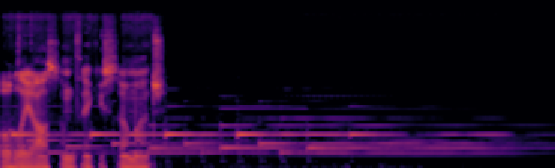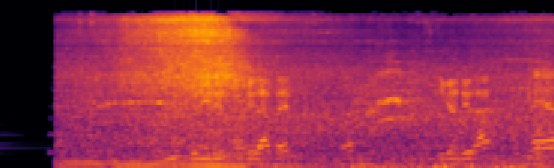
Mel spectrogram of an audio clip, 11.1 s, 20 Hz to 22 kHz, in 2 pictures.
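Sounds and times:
car passing: 0:06.1 - 0:11.0.

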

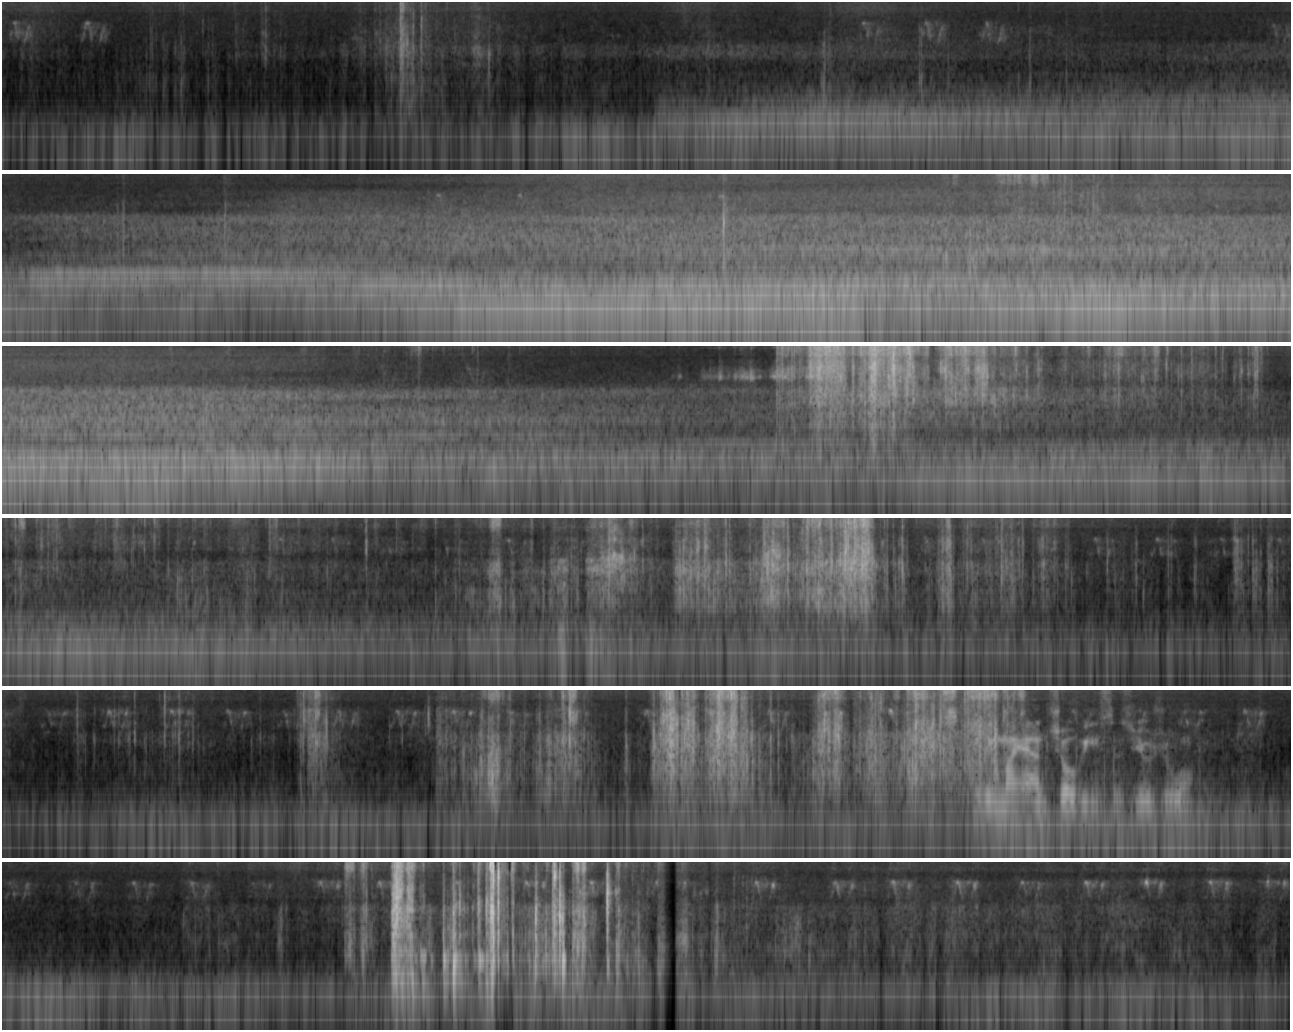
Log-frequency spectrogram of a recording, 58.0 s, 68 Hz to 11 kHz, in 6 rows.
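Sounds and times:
motorboat engine hum: 0:02.8 - 0:58.0
close crunching clicks: 0:24.6 - 0:46.5.

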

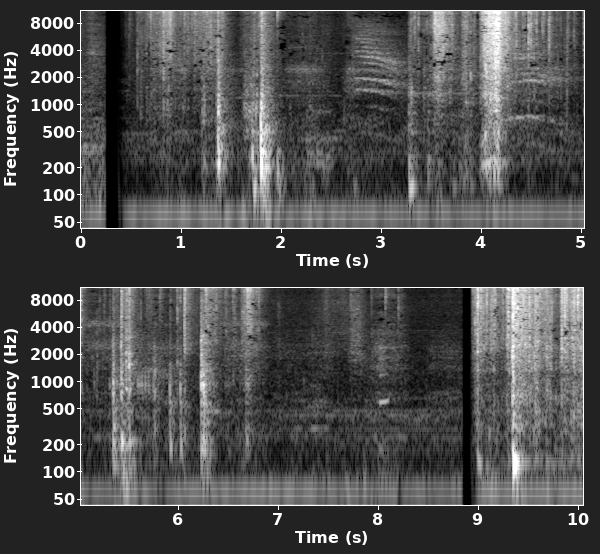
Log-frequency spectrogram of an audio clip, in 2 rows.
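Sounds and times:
bread bag rustling: 0:08.9 - 0:10.0.

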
